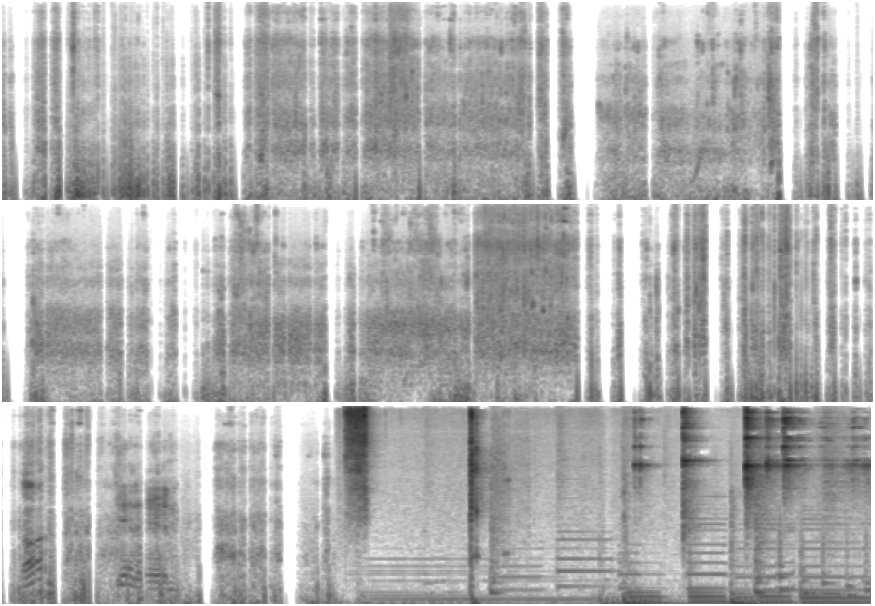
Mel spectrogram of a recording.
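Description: Water sloshing and dripping as a carp is released from a wet mesh retention sling at the lake edge and the sling is lifted out. Near the end, music with a shaken, tambourine-like rattle comes in.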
